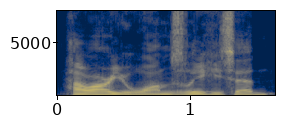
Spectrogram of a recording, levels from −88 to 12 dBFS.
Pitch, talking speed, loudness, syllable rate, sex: 120 Hz, 220 wpm, -15 LUFS, 5.8 syllables/s, male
